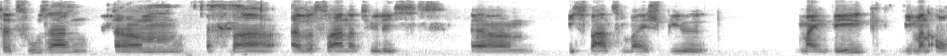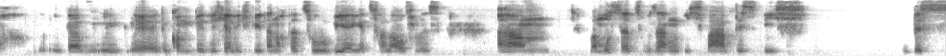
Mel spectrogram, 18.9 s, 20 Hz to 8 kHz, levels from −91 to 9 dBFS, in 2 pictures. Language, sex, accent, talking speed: German, male, German, 135 wpm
